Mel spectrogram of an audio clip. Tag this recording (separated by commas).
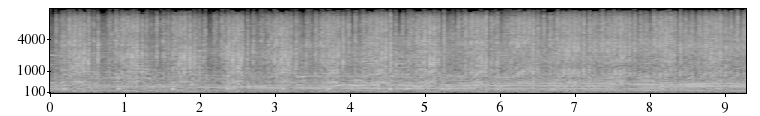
Speech, Music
